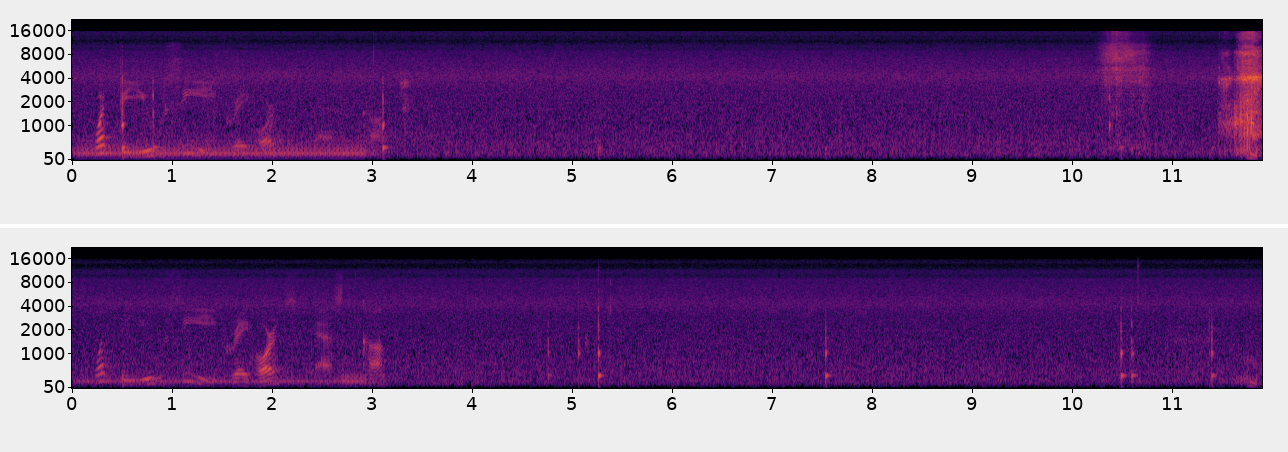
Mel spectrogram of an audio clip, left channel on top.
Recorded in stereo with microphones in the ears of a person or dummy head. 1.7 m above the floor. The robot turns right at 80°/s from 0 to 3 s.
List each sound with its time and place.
0.2 s a man speaking: 70° left (ahead or behind), 0.8 m; by 3.2 s 40° right (ahead or behind), 0.8 m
